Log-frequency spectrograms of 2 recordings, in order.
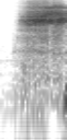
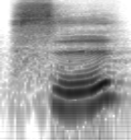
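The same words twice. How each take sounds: First: The pitch stays high and level. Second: The pitch rises from middle to high. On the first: "S I no primeiro tom se pronuncia s" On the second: "No segundo tom"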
